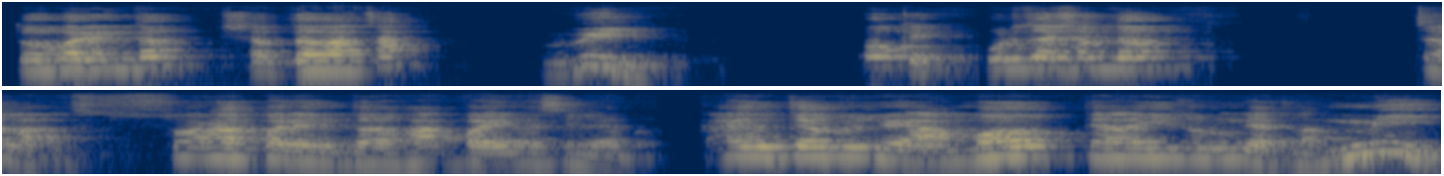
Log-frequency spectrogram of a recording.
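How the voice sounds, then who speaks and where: A man's voice: sits high, animated. Phonics teacher, male, stretches syllables and repeats words; roomy, slightly distant sound. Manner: slow, drawn-out syllable-by-syllable sounding out, repeats each word. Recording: echoey room, voice a bit far from mic.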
